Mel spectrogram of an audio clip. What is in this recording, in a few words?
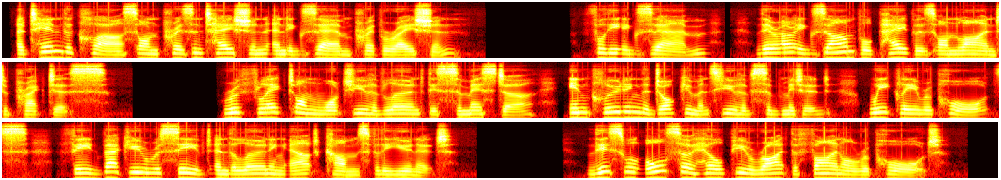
dialog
